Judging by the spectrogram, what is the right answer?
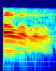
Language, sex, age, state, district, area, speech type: Bodo, male, 45-60, Assam, Kokrajhar, rural, conversation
